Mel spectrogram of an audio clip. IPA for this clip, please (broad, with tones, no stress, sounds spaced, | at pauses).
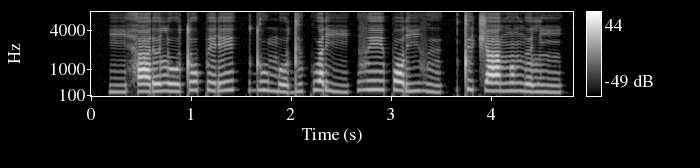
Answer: iː˨ h aː˧ ɾ ə˦ l o˧ t o˦ p e˧ ɾ e˦ | d u˦˨ m o˨ d ɨ˧ kʷ a˦ ɾ iː˨ | v eː˦ p ɔ˦˨ ɾ iː˧ v ɨ˨ | t ɨ˦ t͡ʃ aː˧ ŋ ɔ̃˧ ŋ ə˨ l ĩ˨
